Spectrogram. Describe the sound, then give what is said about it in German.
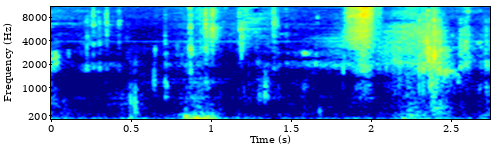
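Chewing with a few crunchy bites, wet mouth sounds and soft clicks coming in irregular bursts, with no one talking. “Entschuldigung, ich bin gerade noch, ich bin gerade noch am Essen.”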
